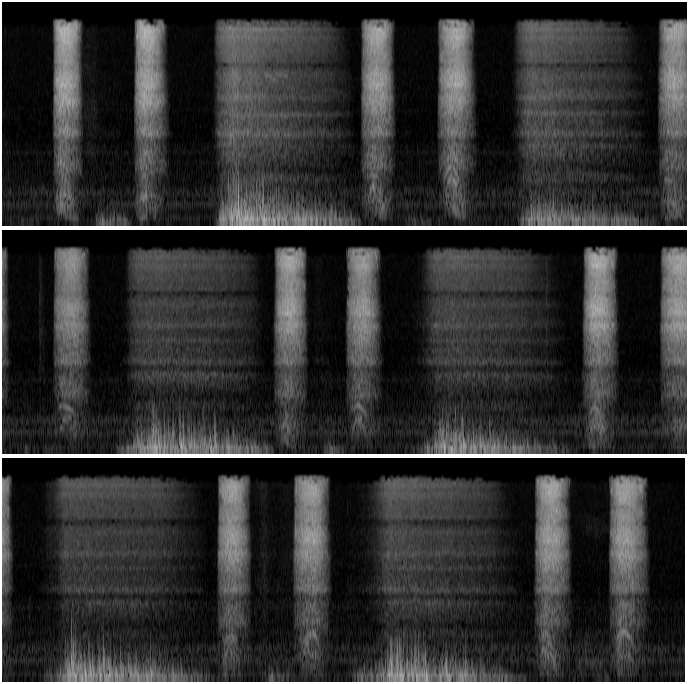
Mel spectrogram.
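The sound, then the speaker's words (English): Rapid, sharp breaths drawn in and pushed out through the nose during a breathing exercise, repeating as many short puffs in a steady rhythm, broken by several longer, heavier breaths; no talking. “what we're going to do all through the nose is inhale, inhale, exhale”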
